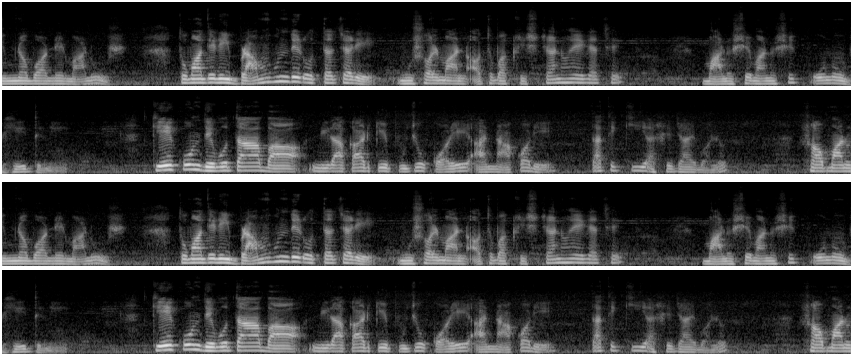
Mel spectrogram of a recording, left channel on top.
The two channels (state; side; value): identical; both; correlation 1.00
